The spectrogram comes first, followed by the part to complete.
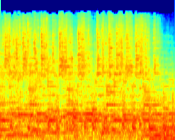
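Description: Balinese processional gamelan (baleganjur) playing: rapid, dense strokes of hand cymbals and drums over the steady ringing of bronze kettle gongs.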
